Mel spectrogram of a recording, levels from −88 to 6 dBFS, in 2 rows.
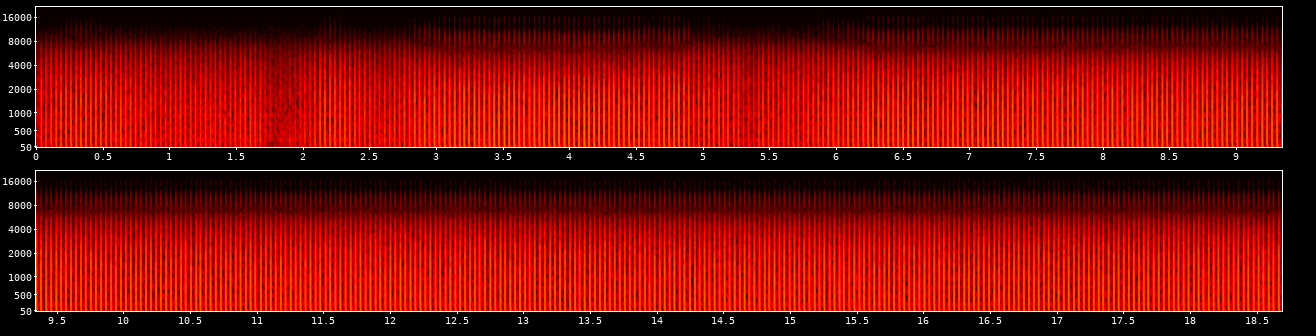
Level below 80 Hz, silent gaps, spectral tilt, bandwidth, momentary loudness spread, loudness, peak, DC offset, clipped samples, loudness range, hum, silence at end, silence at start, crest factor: -52 dBFS; none; -4 dB/octave; 17 kHz; 4 LU; -37 LUFS; -12 dBFS; under 0.1%; under 0.1%; 1 LU; none; 0 s; 0 s; 26 dB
